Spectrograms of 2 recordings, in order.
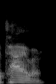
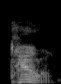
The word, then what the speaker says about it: Kyler: kyler kyler you know they say his name so fast sometime i hear tyler but it's kyler whatever they put points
